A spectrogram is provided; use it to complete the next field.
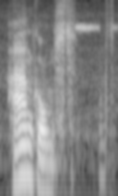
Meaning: arrival
- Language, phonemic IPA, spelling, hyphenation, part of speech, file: Dutch, /ˈaːŋkɔmst/, aankomst, aan‧komst, noun, Nl-aankomst.ogg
